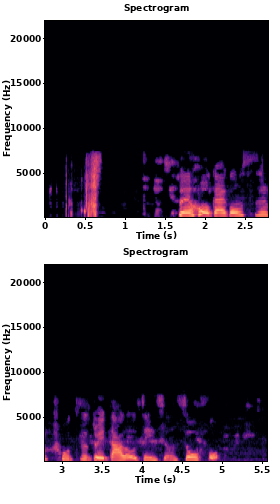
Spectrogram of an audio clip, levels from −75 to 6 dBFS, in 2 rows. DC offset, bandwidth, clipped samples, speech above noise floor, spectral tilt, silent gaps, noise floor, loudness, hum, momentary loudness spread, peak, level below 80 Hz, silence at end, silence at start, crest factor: under 0.1%; 7.8 kHz; under 0.1%; 53 dB; -3.5 dB/octave; none; -67 dBFS; -15 LUFS; none; 12 LU; -2 dBFS; -66 dBFS; 0.6 s; 0.5 s; 14 dB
